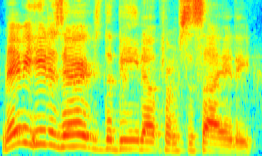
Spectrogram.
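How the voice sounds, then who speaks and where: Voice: medium pitch, very animated, moderate pace, darkish tone, faint music behind. A streamer chatting casually over a game in a sardonic, mock-serious way, taking time over the words. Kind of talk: casual livestream chat and game commentary.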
